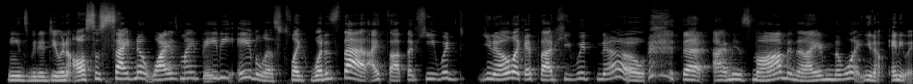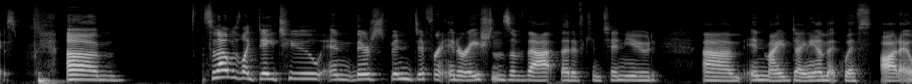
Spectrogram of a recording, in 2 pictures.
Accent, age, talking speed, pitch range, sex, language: American, 20-39, 215 wpm, 185-245 Hz, female, English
